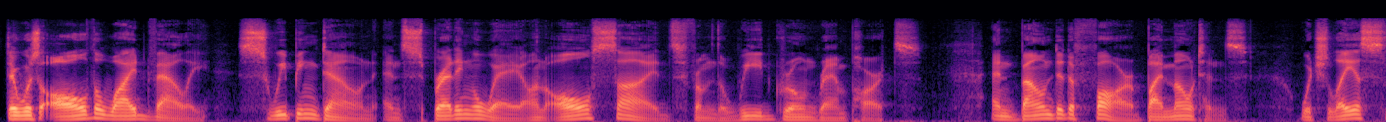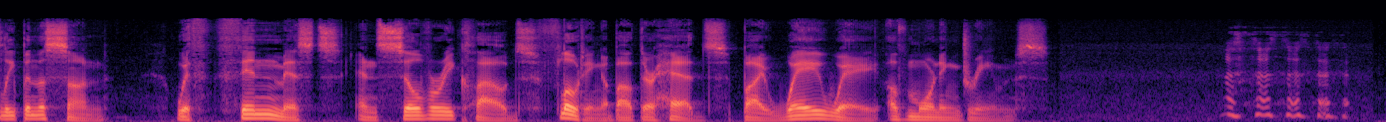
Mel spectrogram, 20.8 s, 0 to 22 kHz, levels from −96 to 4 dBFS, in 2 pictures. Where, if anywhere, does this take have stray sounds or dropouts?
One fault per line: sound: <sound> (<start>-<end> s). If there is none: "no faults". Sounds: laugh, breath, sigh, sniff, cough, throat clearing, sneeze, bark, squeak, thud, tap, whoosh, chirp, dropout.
sound: laugh (19.5-20.6 s)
